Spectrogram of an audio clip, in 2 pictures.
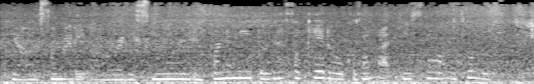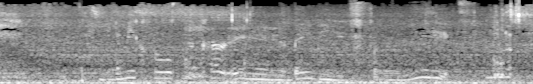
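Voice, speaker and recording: Over loud background noise, a woman speaks at a moderate pace with long, frequent pauses. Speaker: travel vlogger. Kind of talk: casual vlog chat. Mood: excited, playful. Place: train. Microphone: phone near.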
